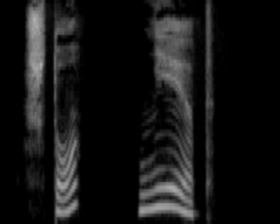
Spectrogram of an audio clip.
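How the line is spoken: Drawn-out disbelief. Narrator (Russian): протянула в неверие

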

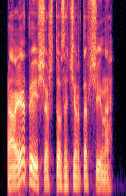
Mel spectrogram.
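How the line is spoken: Muttered. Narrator (Russian): пробормотал Гарри

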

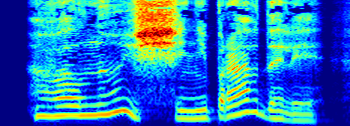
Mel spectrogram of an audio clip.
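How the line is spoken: Breathy exhale. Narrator (Russian): выдохнула она

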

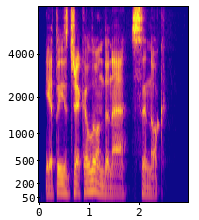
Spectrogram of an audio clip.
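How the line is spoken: Through gritted teeth. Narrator (Russian): процедил капеллан

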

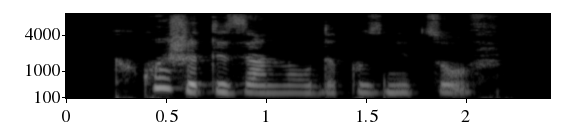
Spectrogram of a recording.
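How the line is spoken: Sigh. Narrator (Russian): вздохнула Настя

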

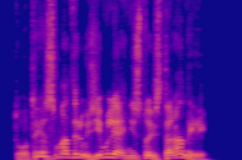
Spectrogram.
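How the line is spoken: Muttering. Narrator (Russian): пробормотал Мао

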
